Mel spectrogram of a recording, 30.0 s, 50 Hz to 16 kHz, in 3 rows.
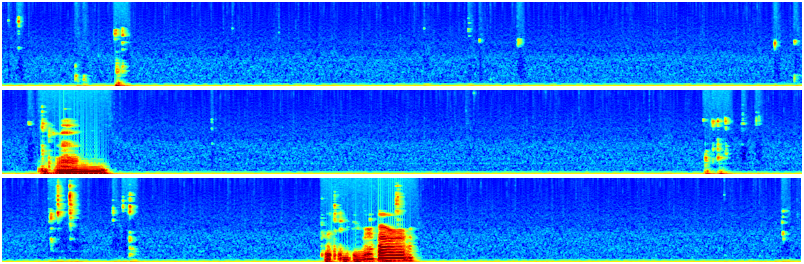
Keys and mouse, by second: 0.1 Tab, 1.5 o, 3.0 click, 3.4 a, 5.2-7.4 drag, 7.4 middle click, 7.4 e, 9.5-11.9 drag, 10.4 alt+s, 15.7-17.5 drag, 16.1 middle click, 17.5-18.6 middle drag, 18.8 g, 20.6-22.4 drag, 20.8 Tab, 21.5 KP_0, 24.7 Tab, 29.1-29.9 middle drag, 29.7 a.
